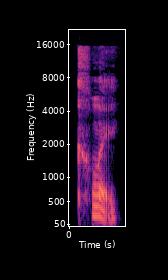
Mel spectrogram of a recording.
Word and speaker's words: clé: So, the word of the day today, still in the renting an apartment in Paris series on the Marin Chronicles is la clay.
